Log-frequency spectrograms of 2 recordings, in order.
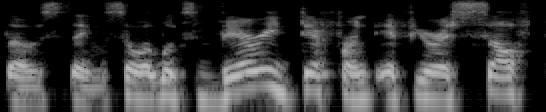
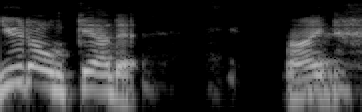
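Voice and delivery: high, emphatic and defiant; high mock-defiant insistence; insistent retort; 6 semitones higher than usual. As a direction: push back, certain you're right. Woman insisting on doing whatever.

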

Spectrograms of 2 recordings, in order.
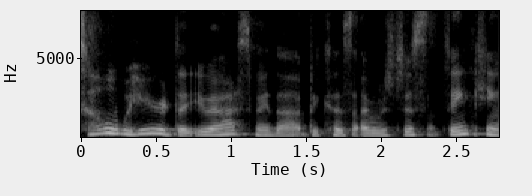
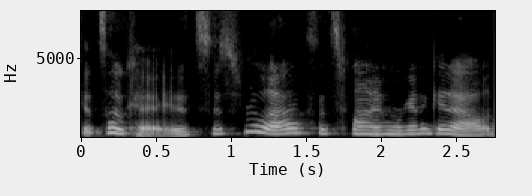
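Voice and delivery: reassuring; 7 semitones higher than usual. Retold or imitated. Calming panicked co-star in box.

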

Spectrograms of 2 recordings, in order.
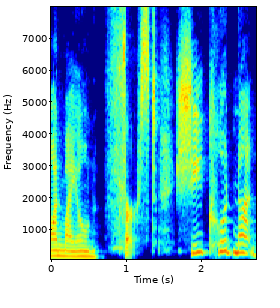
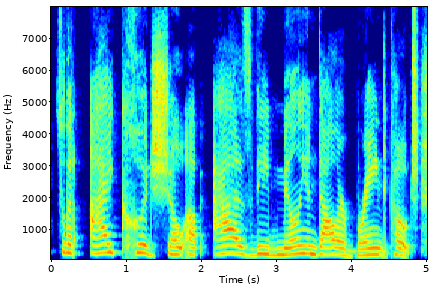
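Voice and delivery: ordinary talk

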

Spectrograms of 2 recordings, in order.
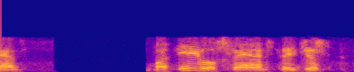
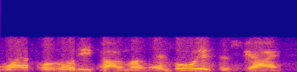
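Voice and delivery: put-on puzzled kid. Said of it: "looking at his father like".

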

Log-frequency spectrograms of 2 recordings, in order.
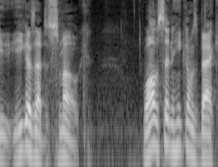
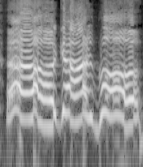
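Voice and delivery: put-on drunk yell; 11 dB louder, much slower than usual. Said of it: "Full level voice, as loud as he can".

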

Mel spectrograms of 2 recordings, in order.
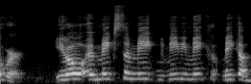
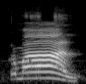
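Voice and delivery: loud, pleading outburst; exasperated shout; 4 semitones higher, 9 dB louder than usual. Retold or imitated. Fed-up fan to his hockey team, exasperated shout. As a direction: burst out in frustration, voice up.

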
